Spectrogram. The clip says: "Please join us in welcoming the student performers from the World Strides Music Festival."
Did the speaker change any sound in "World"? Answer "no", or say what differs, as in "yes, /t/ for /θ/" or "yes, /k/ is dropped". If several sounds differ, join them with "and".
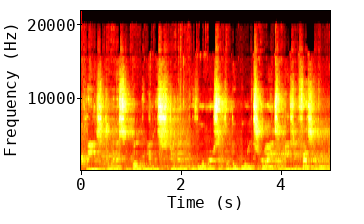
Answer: no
